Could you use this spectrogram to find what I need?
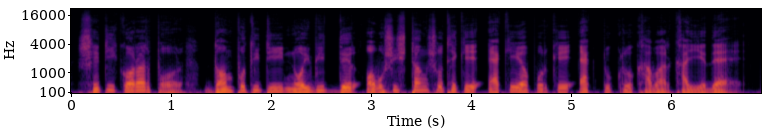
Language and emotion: Bengali, neutral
